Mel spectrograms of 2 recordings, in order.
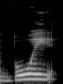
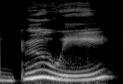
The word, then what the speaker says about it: buoy: not swim and could not procure anything to boy them up boy hmm I'm going to look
